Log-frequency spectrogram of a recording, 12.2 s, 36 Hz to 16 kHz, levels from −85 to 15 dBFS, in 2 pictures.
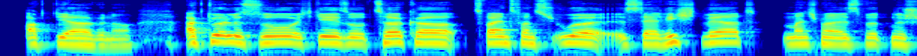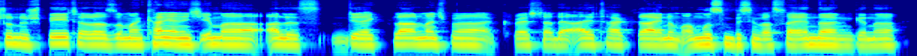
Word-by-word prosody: ak 135 0 -2
ja, 130 -3 +4
genau. 115 0 -8 0.3
Aktuell 170 -2 +5
ist 155 +1 +2
so, 155 0 +4
ich 140 - -4
gehe 150 -1 +5
so 135 -1 -2
circa 155 -3 +4
22:00 150 -1 +2
ist 130 +2 -3
der 130 -1 +1
Richtwert. 165 +1 +1
Manchmal, 135 0 -1
es 130 +1 -3
wird 135 - -5
'ne 135 -1 -3
Stunde 130 0 -2
später 140 +2 -1
oder 125 0 0
so. 125 +1 -4
Man 125 -1 -2
kann 140 +1 +2
ja 130 - +3
nicht 125 -1 -1
immer 125 -1 0
alles 125 0 -3
direkt 120 +7 -5
planen. 130 -1 +1
Manchmal 125 -2 -3
crasht 125 0 -7
da 115 - -4
der 115 0 -4
Alltag 125 -1 -4
rein 120 -1 +2
und 120 - -3
man 120 - -3
muss 130 0 +1
'n 130 - -3
bisschen 125 0 -4
was 115 0 -4
verändern, 120 0 -1
genau. 115 +1 -5
130 Hz, 215 wpm, -22 LUFS, 125-145 Hz, 0.3 s, Aktuell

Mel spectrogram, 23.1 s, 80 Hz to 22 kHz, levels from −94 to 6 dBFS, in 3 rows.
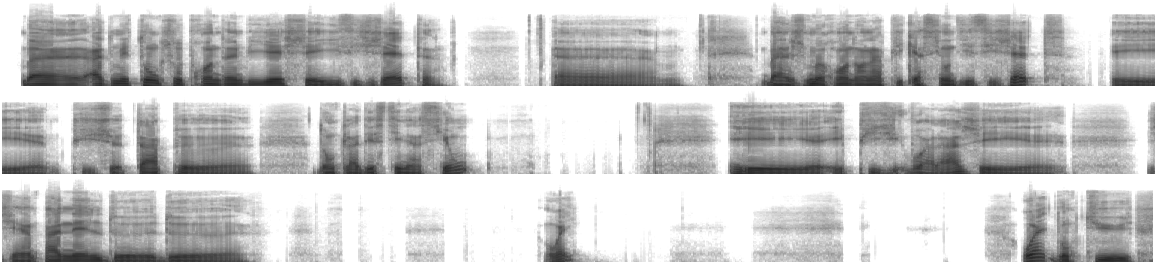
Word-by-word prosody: Ben, 95 -1 +3
admettons 105 +3 +3
que - - -7
je - - -9
veux - - +5
prendre 95 -1 +1
un 95 - +5
billet 95 +2 +4
chez 90 -3 0
EasyJet, 80 +7 0 1.0
heu, 75 -3 -2 0.8
bah, 85 -1 +3
je 80 +5 -1
me 95 - +6
rends 95 +2 +2
dans 90 - +2
l'application 85 0 +1
d'EasyJet 75 -3 -1 0.5
et 70 -5 -1 0.2
puis 70 - -8
je - - -3
tape, 90 +1 -1
heu, 65 -4 -1 0.4
donc 85 0 -1
la 75 - +2
destination 80 -1 0 1.7
et 80 -5 +3
et 80 - -1
puis 75 -3 -5
voilà, 80 +3 0
j'ai 70 - -2 0.5
j'ai 85 -1 -2
un 80 - +2
panel 90 +3 +3
de 80 0 +2
de 75 -3 0 2.0
Oui. - - -1 2.9
Ouais, 150 +3 +5
donc 95 - -1
tu 90 -2 +3
80 Hz, 105 wpm, -16 LUFS, 75-90 Hz, 2.9 s, me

